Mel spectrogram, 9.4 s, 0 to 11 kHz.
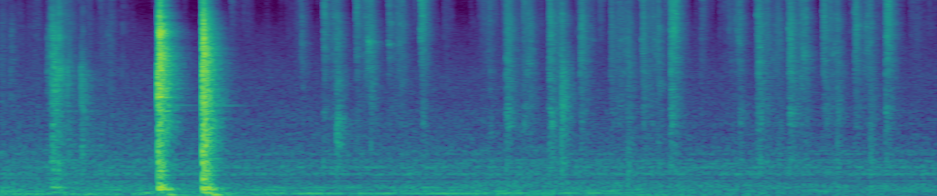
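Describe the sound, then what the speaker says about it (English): Tarot cards being shuffled by hand, with two sharp riffling bursts close together early on, then a series of soft, quick card flicks and light taps continuing at a steady pace in a quiet room. "Let's do 2 more shuffles."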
